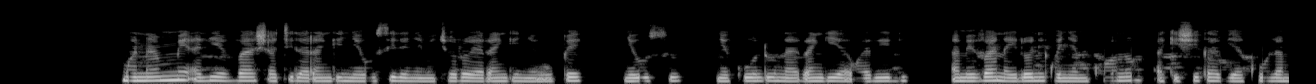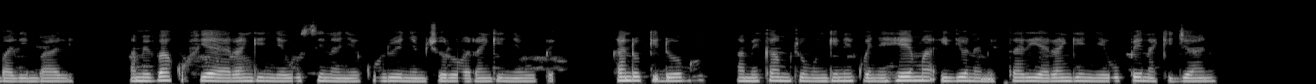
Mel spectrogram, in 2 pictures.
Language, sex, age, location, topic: Swahili, female, 18-24, Mombasa, agriculture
